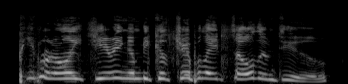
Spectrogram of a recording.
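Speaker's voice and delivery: put-on nerd voice, shrill and very high. Quoting what a man said online, in a put-on nerd voice. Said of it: "Let me put my nerd voice on".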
